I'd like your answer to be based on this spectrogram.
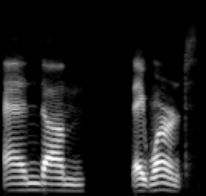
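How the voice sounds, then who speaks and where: A man's voice: lowish voice, flat delivery, takes it slowly, clean tone, no echo. Man, podcast co-host, emphatic lecturing rebuttal, dry muffled recording. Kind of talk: argumentative commentary.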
